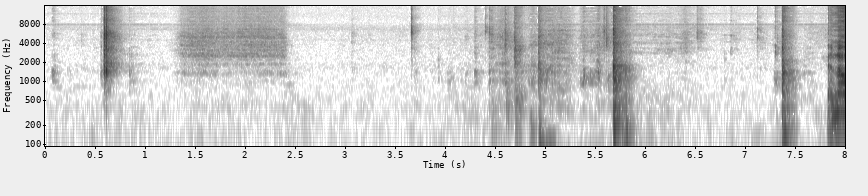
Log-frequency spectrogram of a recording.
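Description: Small clicks and knocks of a drill's brushless motor and its wires being handled on a workbench: one sharp click, a brief soft hiss, then a run of light knocks and a last knock just before speech starts.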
